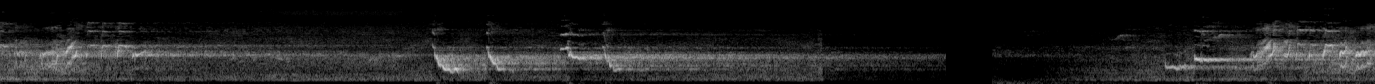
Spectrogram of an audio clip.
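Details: Grey butcherbird (Cracticus torquatus), song.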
